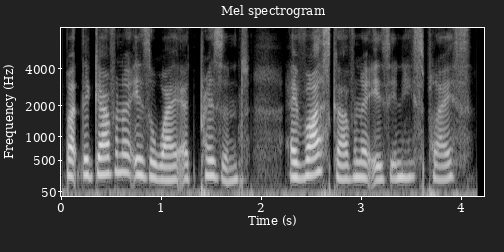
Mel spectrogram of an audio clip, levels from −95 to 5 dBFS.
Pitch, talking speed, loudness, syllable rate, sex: 230 Hz, 200 wpm, -18 LUFS, 5.7 syllables/s, female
